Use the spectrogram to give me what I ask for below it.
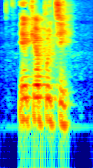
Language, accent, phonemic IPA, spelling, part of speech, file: French, Canada, /e.kʁa.pu.ti/, écrapouties, verb, LL-Q150 (fra)-écrapouties.wav
- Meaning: feminine plural of écrapouti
